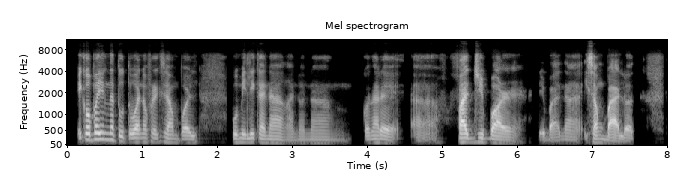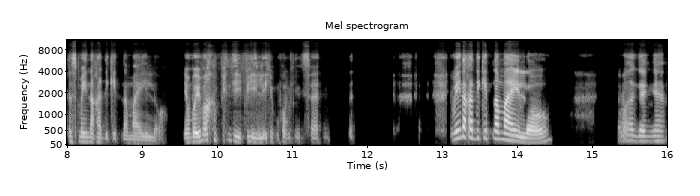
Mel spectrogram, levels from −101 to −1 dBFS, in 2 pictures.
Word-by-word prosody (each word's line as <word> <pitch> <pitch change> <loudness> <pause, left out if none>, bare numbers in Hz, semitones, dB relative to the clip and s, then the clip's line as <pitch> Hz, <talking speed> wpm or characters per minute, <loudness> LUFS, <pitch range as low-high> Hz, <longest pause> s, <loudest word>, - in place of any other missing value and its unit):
Ikaw 195 - +3
ba 210 +1 +2
yung 205 - -7
natutuwa 150 -9 -3
ng 130 -1 -8
for 125 - -5
example, 120 -4 -5 0.5
bumili 120 0 -6
ka 120 -2 -3
ng 105 -2 -6
ano 100 +1 -17
ng, 100 0 -14 0.4
kunwari, 115 +1 -6 0.2
ah, - - -13 0.2
Fudgee 130 -1 +3
Bar 95 -8 -1 0.2
'di - - -9
ba - - -5
na 100 -2 -11
1 115 - +1
balot, - - +1 0.5
ta's 150 - +1
may 140 - +2
nakadikit 130 -2 -3
na 115 - -6
Milo. 95 -3 -7 0.2
'Yon 130 +1 -3
ba 140 - +8
'yong 155 - +3
mga 200 - -1
pinipili 150 -8 -3
mo - - -9
minsan? - - -8 1.8
May 230 - +8
nakadikit 250 -3 +6
na 225 -1 +5
Milo. 145 - +6 0.9
Sa - - -15
mga 175 - -3
ganiyan. 155 0 -1
130 Hz, 150 wpm, -23 LUFS, 110-155 Hz, 1.8 s, ba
